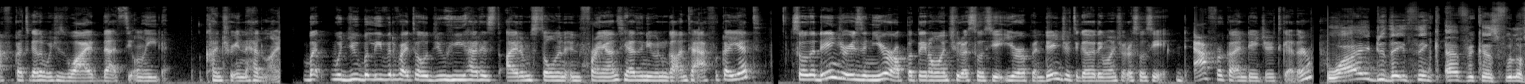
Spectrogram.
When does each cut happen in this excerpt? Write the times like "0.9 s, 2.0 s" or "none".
13.2 s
